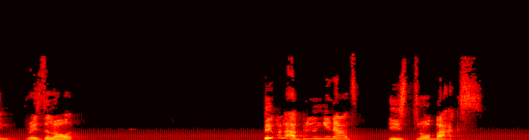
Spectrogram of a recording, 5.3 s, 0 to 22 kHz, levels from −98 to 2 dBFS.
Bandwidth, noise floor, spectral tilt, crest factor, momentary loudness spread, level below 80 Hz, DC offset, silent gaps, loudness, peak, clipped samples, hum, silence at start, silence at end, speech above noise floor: 13 kHz; -71 dBFS; -3.5 dB/octave; 24 dB; 11 LU; -80 dBFS; under 0.1%; none; -39 LUFS; -20 dBFS; under 0.1%; none; 0 s; 0.5 s; 32 dB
